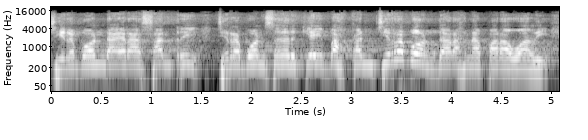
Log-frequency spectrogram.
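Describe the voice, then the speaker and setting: With a Bogor accent, a man speaks at a moderate pace amid noticeable background noise. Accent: Sundanese (Bogor). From West Java, Bogor. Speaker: Islamic preacher. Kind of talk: comedic sermon.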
